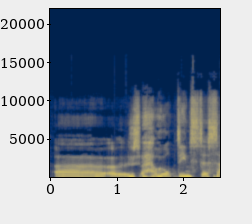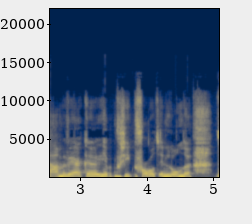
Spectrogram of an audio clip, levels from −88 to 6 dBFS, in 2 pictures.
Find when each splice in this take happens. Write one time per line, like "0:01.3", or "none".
0:01.3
